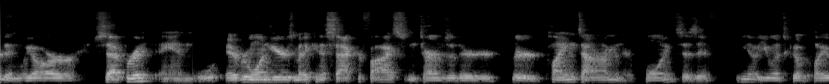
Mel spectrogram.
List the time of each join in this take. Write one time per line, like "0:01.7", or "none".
0:02.0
